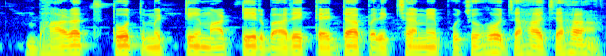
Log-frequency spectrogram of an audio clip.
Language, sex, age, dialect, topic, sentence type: Magahi, male, 18-24, Northeastern/Surjapuri, agriculture, question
